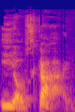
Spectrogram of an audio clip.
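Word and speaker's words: Iyo Sky: She is Io Sky.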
